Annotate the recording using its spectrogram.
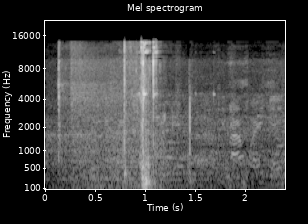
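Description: Sharp knocks of a badminton rally, racket strikes on the shuttlecock and players' footfalls on the court: two close together about a second in, the second the loudest, and a lighter one just after.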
